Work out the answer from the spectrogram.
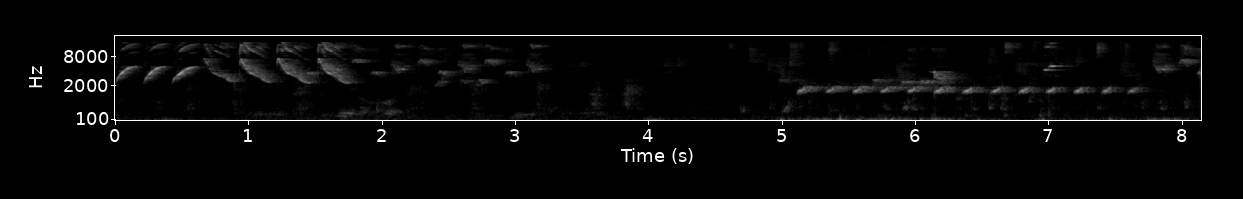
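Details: Canary, called kenari, singing busily: rapid descending sweeping trills at the start, a pause, then a long steady string of evenly repeated short notes, with faint background noise.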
